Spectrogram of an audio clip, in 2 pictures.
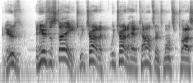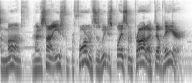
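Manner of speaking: lively Southern shopkeeper showing off the stage; Southern accent. Acted. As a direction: pitch up the Southern twang, eager host. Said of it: "he has a southern accent".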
